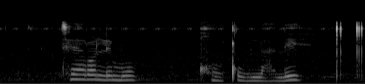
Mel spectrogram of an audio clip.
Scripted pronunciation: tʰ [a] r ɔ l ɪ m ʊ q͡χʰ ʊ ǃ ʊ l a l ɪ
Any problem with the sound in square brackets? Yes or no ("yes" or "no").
yes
